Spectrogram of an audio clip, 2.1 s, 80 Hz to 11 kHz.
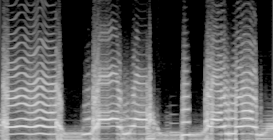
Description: MANIC WAH 9.wav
